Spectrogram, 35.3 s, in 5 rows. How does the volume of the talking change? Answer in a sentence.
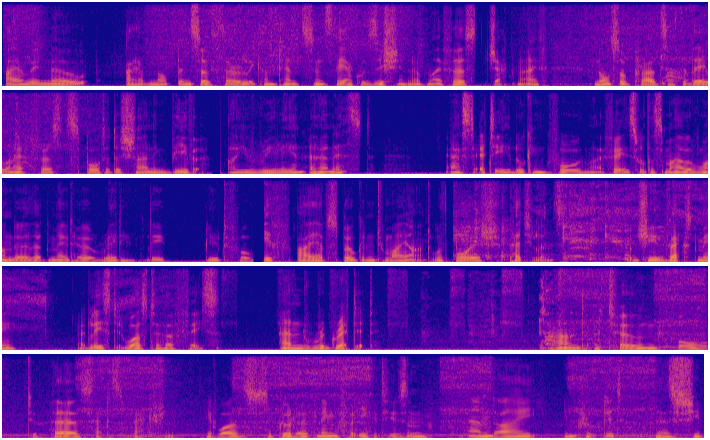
The volume of the talking stays about the same.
